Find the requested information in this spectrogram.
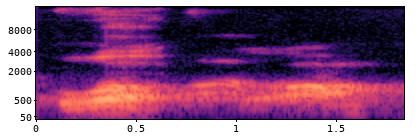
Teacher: Takhim itu bunyi mirip O tapi bukan O ya. Jadi O seperti o kemudian o kitaim ketika mati itu harus tetap nampak sifat tafkhimnya tebalnya.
